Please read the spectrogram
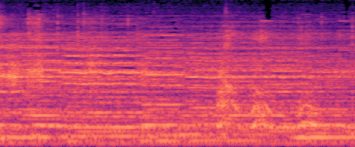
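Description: Music playing from a computer's speakers, picked up off the screen. About one and a half seconds in, a short wavering cry rises over it.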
